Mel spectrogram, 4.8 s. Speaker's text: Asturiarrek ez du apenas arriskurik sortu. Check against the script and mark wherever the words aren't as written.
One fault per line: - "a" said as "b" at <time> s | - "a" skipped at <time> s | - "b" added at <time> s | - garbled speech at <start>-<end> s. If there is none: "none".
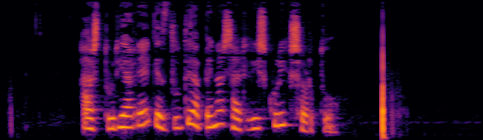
- "du" said as "dute" at 1.8 s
